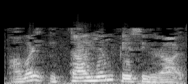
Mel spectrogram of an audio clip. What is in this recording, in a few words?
tamil she speaks Italian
